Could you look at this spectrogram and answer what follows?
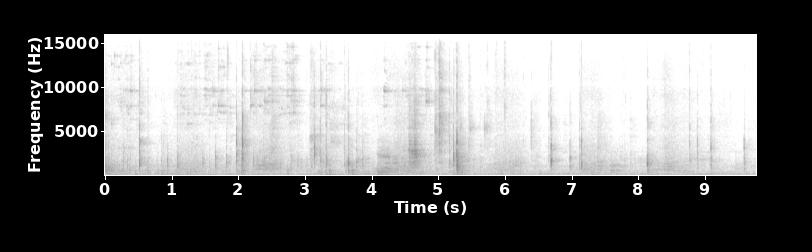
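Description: Two Beyblade Burst tops, Mirage Fafnir and Turbo Valkyrie, spinning on a cardboard stadium floor with a steady faint whirring scrape, broken by sharp clacks at irregular intervals, about one a second, as they clash into each other.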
